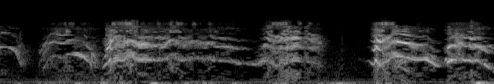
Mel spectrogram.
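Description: A run of high-pitched cat-like yowls and screeches, six in all, rising and falling in pitch, with one long drawn-out cry about a second in: a frightened reaction to being told there is a snake.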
